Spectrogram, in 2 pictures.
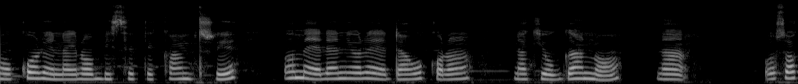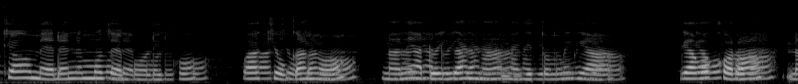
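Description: Speech carries a doubled audio track from 8.94 s to the end: a flat, full-band second copy trails about a tenth of a second behind, roughly 5 dB quieter, likely from a slower duplicate capture path.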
